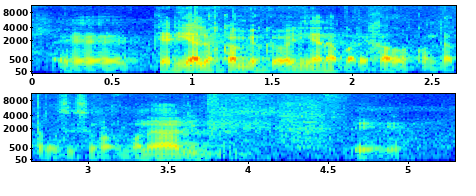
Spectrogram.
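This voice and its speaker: A man's voice over noticeable background noise. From Argentina, Buenos Aires area. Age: 30s. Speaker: math teacher and musical theatre actor. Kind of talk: interview. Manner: halting.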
